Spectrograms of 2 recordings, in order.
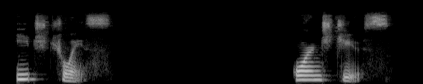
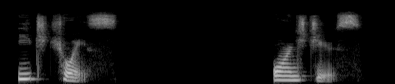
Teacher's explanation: In these examples, you can't link the two consonant sounds. You have to pronounce two sounds. Try to pronounce the second sound immediately after you release the first sound.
